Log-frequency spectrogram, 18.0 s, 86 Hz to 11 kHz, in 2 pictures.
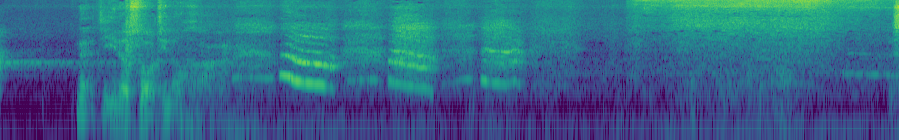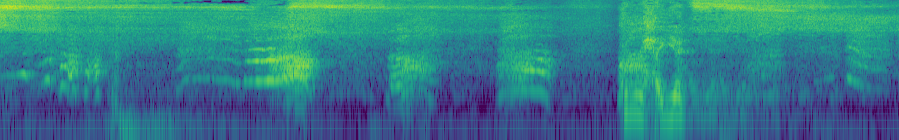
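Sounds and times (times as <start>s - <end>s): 
speech: 0.8s - 2.1s, 15.5s - 16.0s
snake hissing: 6.3s - 17.9s.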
